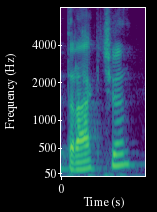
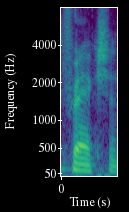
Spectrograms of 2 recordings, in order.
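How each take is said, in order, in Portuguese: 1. A palavra é dita com pronúncia portuguesa. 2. A palavra é dita com pronúncia inglesa. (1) "No português é Traction" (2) "E no inglês é Traction"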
